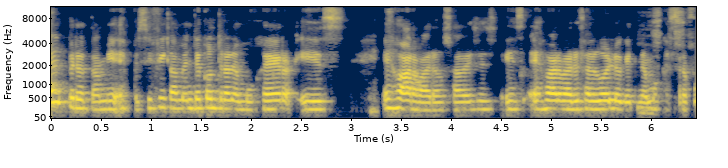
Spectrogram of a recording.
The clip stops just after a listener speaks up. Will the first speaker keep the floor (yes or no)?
yes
